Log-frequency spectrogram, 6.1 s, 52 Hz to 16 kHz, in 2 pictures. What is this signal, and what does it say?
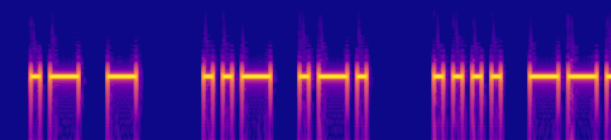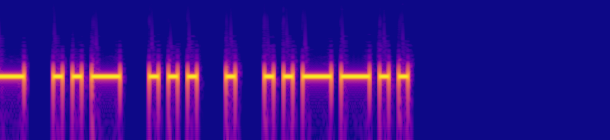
Morse code, heard as a keyed tone, about 25 wpm, 700 Hz. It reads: AT UR HOUSE?
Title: Sentences from Top 200 Words and Abbreviations 25wpm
